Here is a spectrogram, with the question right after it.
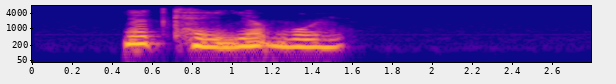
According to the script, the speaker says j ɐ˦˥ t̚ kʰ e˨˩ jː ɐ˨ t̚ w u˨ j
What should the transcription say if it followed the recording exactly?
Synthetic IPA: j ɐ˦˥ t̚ kʰ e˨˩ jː ɐ˦˥ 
